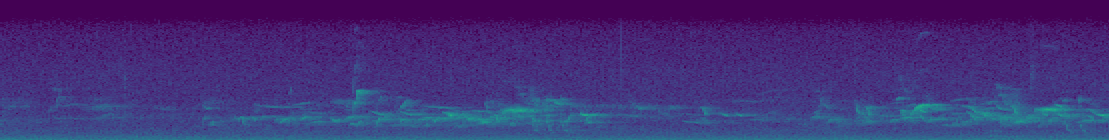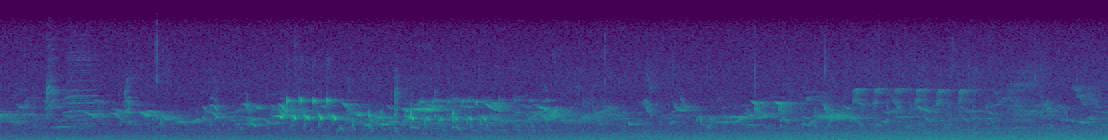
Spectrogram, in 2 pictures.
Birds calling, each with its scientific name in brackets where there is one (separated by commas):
Red-billed Leiothrix (Leiothrix lutea), Apapane (Himatione sanguinea), Iiwi (Drepanis coccinea)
